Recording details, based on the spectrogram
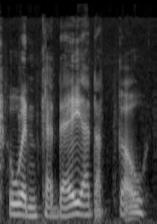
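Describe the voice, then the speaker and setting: A woman's voice: lowish voice, creaky, fairly bright tone, dry recording, exaggerated voice. An actress with an Ilocano accent playing a teasing, fussing middle-aged mother in a radio drama.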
